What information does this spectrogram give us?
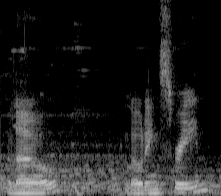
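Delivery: normal talking voice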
